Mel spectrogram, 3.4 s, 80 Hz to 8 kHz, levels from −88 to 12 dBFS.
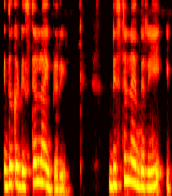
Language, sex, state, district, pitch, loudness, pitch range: Telugu, female, Andhra Pradesh, Anantapur, 250 Hz, -15 LUFS, 230-295 Hz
